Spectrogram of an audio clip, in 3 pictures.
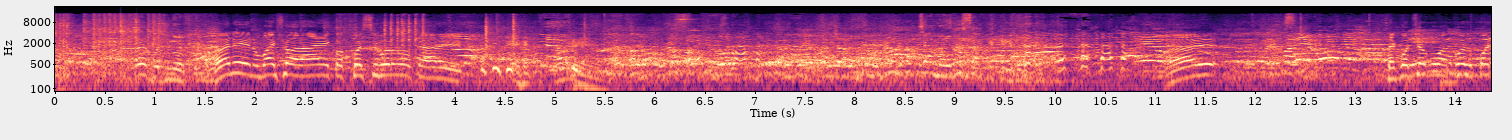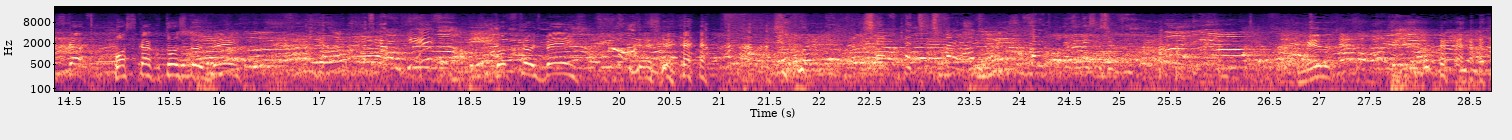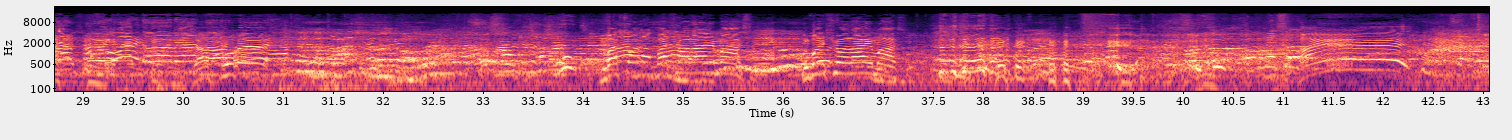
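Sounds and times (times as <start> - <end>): people chattering and laughing: 0.0 - 43.0.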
